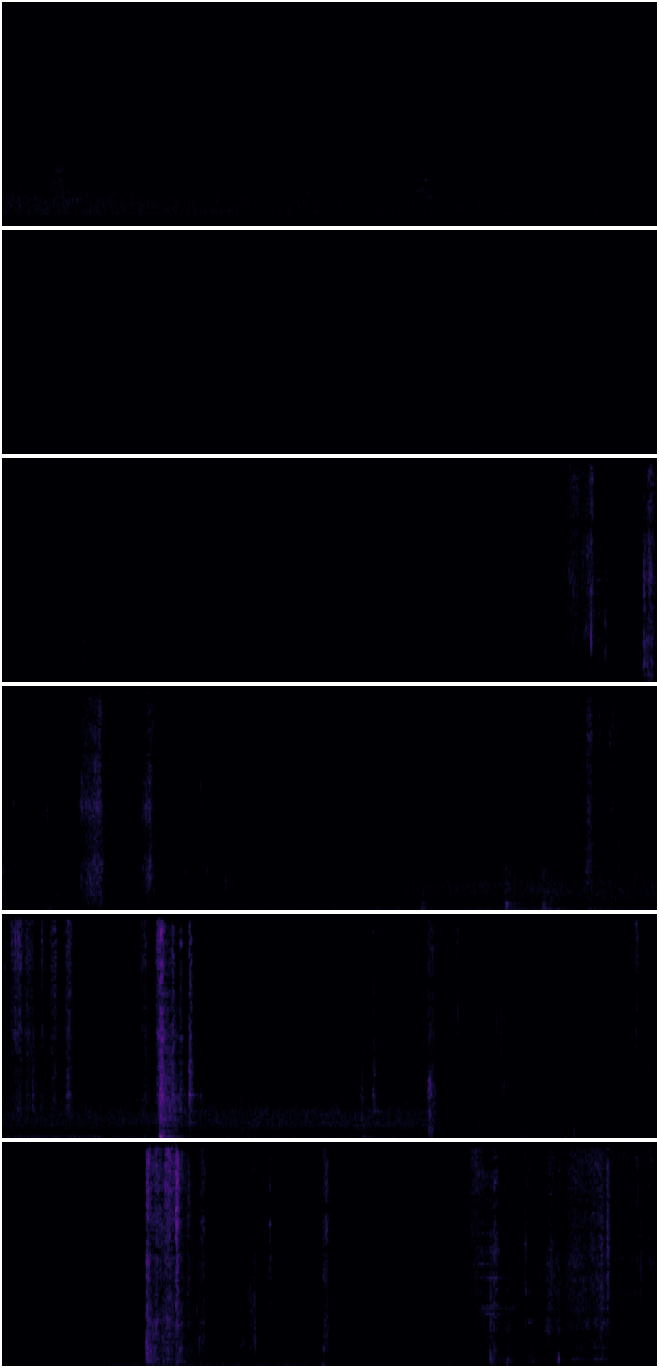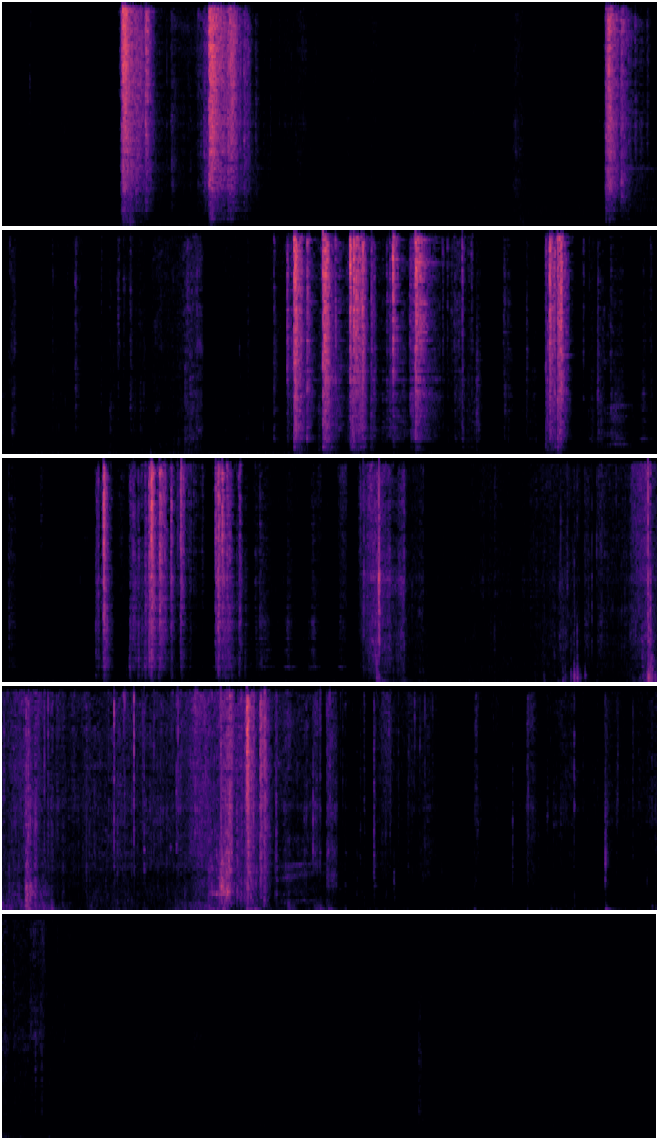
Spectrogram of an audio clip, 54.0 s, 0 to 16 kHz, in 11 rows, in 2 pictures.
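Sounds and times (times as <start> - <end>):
clatter and rustling: 28.0 - 29.8, 30.4 - 33.4, 34.0 - 49.6.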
